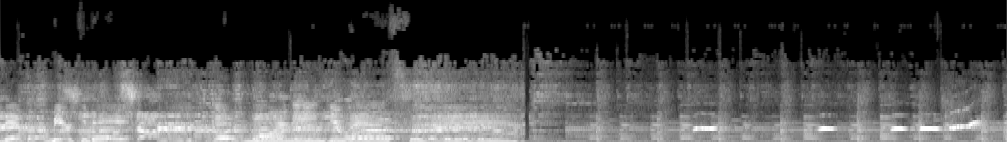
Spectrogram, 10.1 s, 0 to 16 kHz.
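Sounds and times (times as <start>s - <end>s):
whistled tune over a beat: 5.9s - 10.0s.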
